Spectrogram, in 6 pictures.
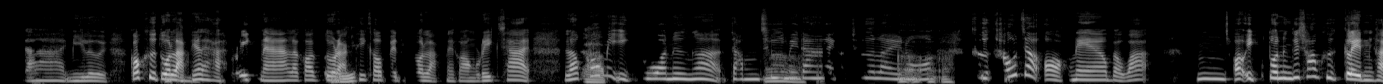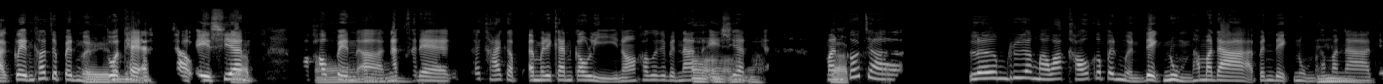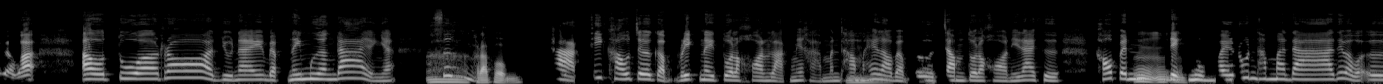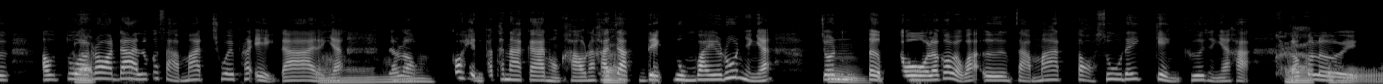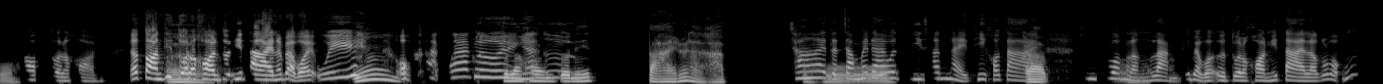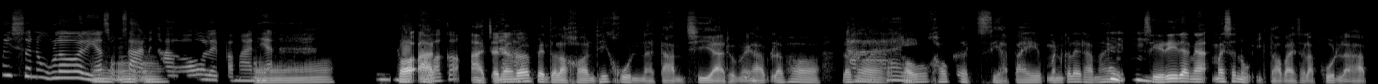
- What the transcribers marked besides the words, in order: other background noise; "ธรรมดา" said as "ธรรมนา"; laughing while speaking: "ตัวละคร"
- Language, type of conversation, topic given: Thai, podcast, ซีรีส์เรื่องไหนทำให้คุณติดงอมแงมจนวางไม่ลง?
